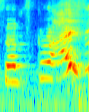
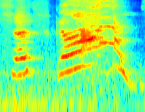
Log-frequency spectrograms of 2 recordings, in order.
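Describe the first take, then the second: First: Said in the usual way. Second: subscribe yelled high and loud; shouted subscribe. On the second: Real, not acted. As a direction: belt out subscribe. (Subscribe ऊँची और ज़ोरदार आवाज़ में चिल्लाकर) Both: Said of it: "मामा को प्यार कैसे करते हैं बता दो तो।".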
